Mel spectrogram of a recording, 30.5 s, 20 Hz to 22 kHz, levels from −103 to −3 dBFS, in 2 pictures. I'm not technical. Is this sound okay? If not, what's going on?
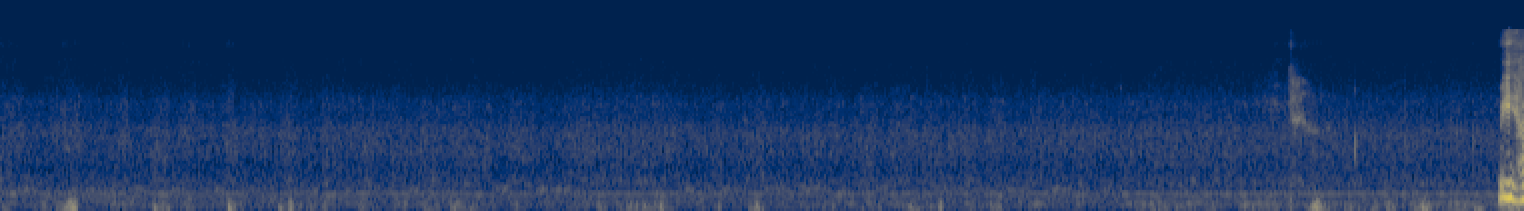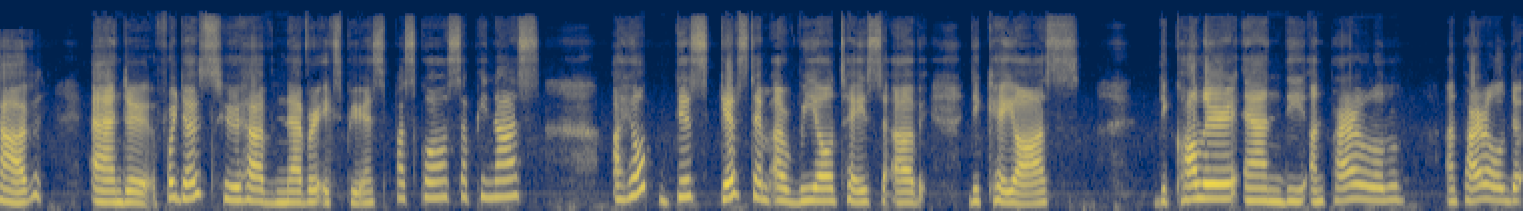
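Yes, this sound is okay; it came through an online call connection that is working as it should, so nothing is going on.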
